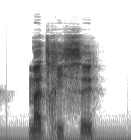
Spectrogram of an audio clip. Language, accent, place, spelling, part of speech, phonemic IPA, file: French, France, Lyon, matricer, verb, /ma.tʁi.se/, LL-Q150 (fra)-matricer.wav
- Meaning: to dub (add audio track to a film)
